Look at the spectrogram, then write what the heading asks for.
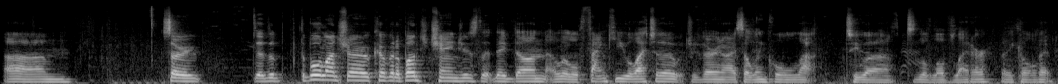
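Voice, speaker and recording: A man with a medium-pitched voice gives casual commentary on gaming news. He speaks informally, as a video creator does to viewers, and slips in dry, joking asides. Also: steady tone, moderate pace.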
